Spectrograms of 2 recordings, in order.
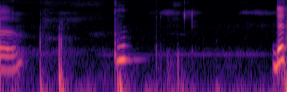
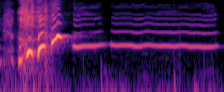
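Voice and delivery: loud squeal trailing into a long high note; high shrieking laugh; 3 dB louder than usual. Real, not acted. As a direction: let out a startled laughing shriek. Reacts after a scare.

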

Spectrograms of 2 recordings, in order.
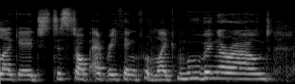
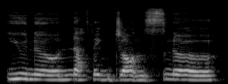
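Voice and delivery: a bad, half-hearted northern English accent; clumsy northern English accent on a T-shirt quote; terrible northern accent; 3 semitones lower, slower than usual. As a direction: try a northern accent and fall short. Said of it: "That was a terrible attempt at a northern accent".

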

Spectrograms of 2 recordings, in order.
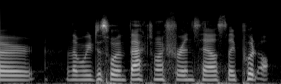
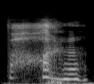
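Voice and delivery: half-hearted wail that tips into a laugh; retold pain cry; 3 semitones higher than usual. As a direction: act out a sting of pain, playfully. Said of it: "I'm just crying and screaming".

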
